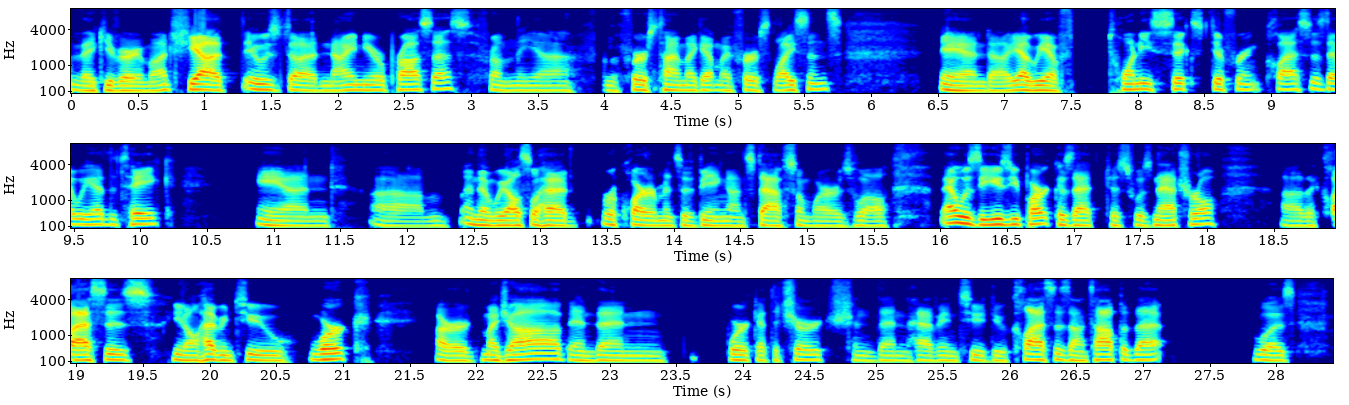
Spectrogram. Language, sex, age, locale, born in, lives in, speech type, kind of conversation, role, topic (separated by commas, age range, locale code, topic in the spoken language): English, male, 45-49, en-US, United States, United States, conversation, advice, user, How can I get promoted at work?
